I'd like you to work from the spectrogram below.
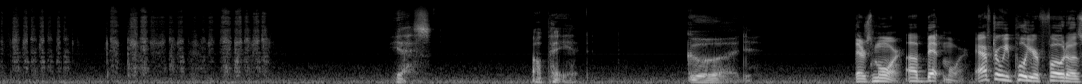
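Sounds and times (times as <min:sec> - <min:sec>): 
pen scratching across paper writing a cost figure: 0:00.0 - 0:02.8
low steady hum: 0:00.0 - 0:10.8
speech: 0:04.0 - 0:04.4, 0:05.3 - 0:05.9, 0:06.9 - 0:07.6, 0:08.6 - 0:10.8.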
